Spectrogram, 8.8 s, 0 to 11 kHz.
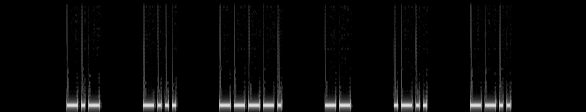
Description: Morse code, heard as a keyed tone, about 21 wpm, spaced as for 10 wpm, 700 Hz. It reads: KB9MLZ
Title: USA Call Signs - 6 Characters - 4x Character Spacing - 22wpm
